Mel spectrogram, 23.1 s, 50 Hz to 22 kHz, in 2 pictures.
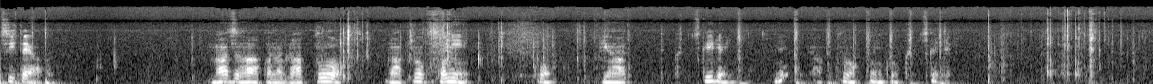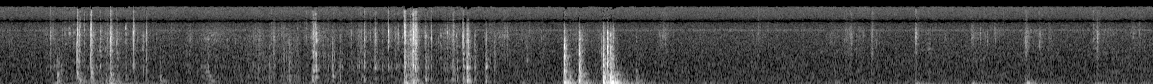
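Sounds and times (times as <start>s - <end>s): cling film crinkling: 3.3s - 7.0s, 9.3s - 16.8s.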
